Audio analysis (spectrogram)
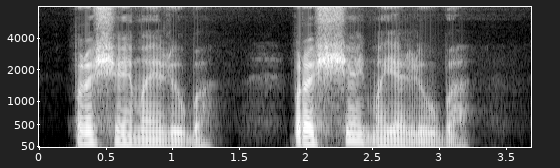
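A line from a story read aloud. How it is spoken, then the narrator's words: Whisper. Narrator (Russian): шептал он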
